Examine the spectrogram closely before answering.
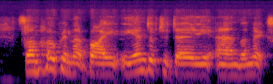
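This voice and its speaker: A woman in a London accent, fairly low in pitch, with a dark, mellow tone at a fairly quick pace. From England, London. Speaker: business writing consultant. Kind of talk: webinar lecture. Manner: fast.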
